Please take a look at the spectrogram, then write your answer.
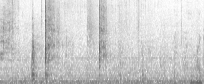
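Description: Cacio e pepe pasta stirred in a pan with a utensil, soft wet squishing under a few sharp clinks of metal against the pan, quiet and close.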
